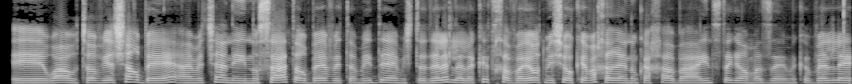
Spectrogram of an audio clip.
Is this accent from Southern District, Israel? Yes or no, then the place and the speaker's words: yes; Ashdod, Southern District, Israel; גדלתי באשדוד, שהיא גם עיר uh, על הים, ימית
